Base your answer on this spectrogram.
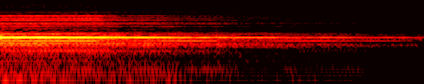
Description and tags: a dark bell sound
effect, industrial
